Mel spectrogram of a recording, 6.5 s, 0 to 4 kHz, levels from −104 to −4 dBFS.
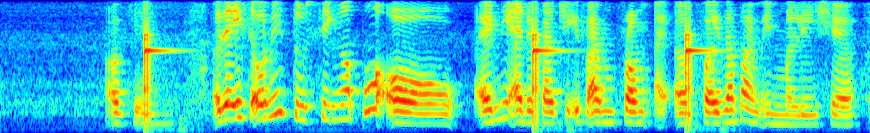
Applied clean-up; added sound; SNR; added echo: none; Dishes, pots, and pans / Chink, clink; 2 dB; none.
